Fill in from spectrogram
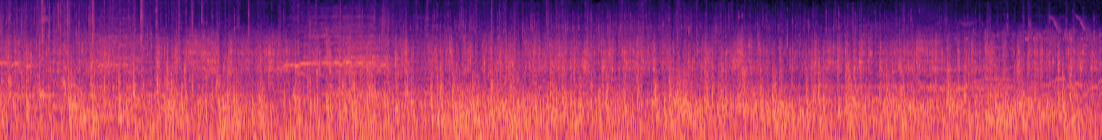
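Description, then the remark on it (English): A horse whinnies briefly amid a steady, busy, loud clatter of hooves, set against a constant rushing, churning background noise with no voices. “Yes, thanks to that magnificent horse.”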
